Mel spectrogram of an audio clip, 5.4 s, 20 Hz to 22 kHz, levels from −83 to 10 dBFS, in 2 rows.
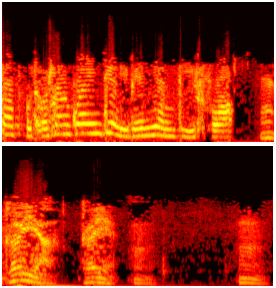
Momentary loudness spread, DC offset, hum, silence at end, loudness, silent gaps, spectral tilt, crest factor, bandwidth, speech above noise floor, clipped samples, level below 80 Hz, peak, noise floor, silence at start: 16 LU; under 0.1%; none; 0.1 s; -15 LUFS; none; -6 dB/octave; 12 dB; 11.5 kHz; 33 dB; under 0.1%; -46 dBFS; -6 dBFS; -50 dBFS; 0 s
